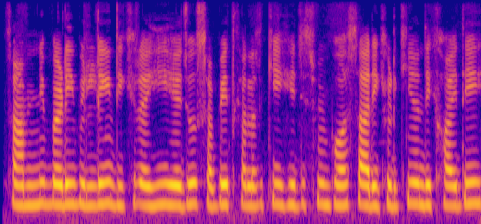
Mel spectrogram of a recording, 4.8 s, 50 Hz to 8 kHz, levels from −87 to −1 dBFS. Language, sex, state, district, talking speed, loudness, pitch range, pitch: Hindi, female, Bihar, West Champaran, 210 wpm, -16 LUFS, 225-240 Hz, 230 Hz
